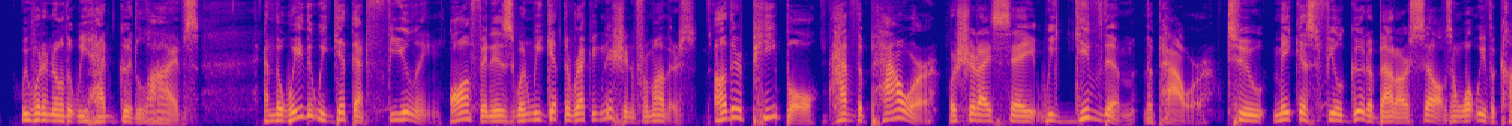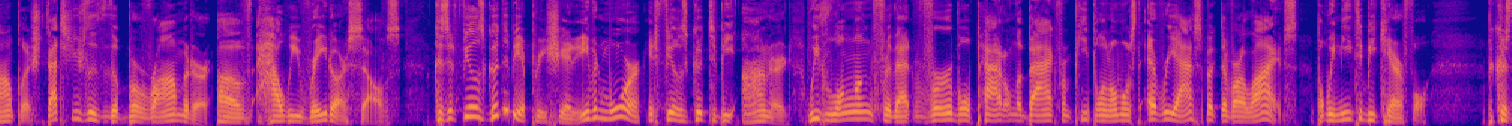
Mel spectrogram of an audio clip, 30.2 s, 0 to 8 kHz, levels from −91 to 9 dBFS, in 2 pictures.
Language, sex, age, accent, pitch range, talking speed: English, male, 40-59, American, 115-150 Hz, 200 wpm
